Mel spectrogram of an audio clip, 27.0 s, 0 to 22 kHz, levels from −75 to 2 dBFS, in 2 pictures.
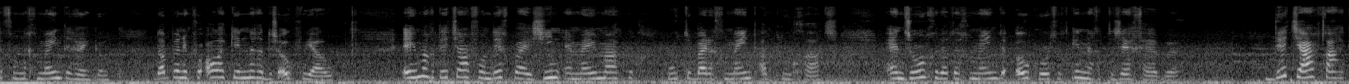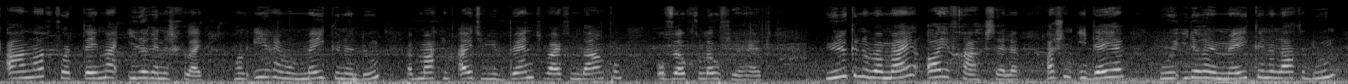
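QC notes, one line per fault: No faults to log for this clip.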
